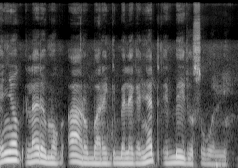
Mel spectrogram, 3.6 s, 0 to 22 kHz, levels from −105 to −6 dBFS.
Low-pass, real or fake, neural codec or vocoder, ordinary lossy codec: 19.8 kHz; real; none; none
